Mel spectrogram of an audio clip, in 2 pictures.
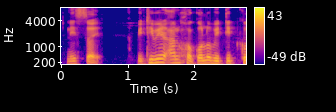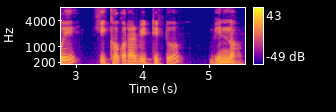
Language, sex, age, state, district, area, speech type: Assamese, male, 30-45, Assam, Dibrugarh, rural, spontaneous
